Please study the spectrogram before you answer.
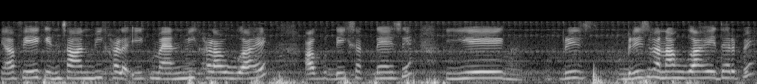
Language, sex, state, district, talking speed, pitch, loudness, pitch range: Hindi, female, Chhattisgarh, Raigarh, 205 wpm, 285 Hz, -17 LUFS, 270-300 Hz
